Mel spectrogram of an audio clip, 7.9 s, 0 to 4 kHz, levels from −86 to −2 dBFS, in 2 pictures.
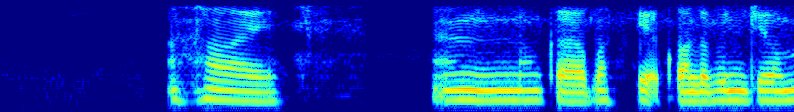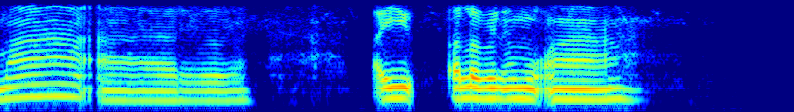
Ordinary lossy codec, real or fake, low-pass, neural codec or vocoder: none; real; 3.6 kHz; none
